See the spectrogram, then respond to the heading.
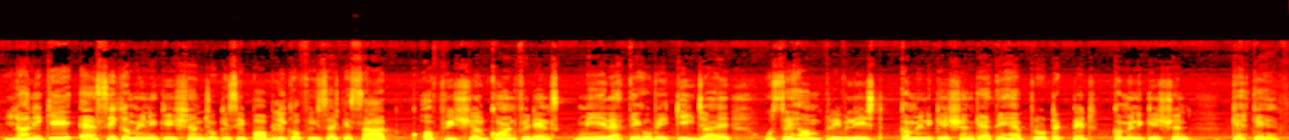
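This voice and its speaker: A woman's voice: a little high, steady tone, a little mellow, slight background noise, low-quality recording. A woman with a Pakistani accent teaching in a methodical, explanatory lecture style, reading out and translating formal text. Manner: methodical, slow and deliberate when reading quoted text. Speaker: law lecturer.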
